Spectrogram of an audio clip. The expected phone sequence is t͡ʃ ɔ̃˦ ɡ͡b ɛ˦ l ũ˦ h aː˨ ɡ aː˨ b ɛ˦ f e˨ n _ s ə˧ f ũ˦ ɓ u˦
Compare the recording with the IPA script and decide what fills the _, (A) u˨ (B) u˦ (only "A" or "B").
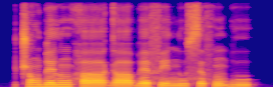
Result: A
